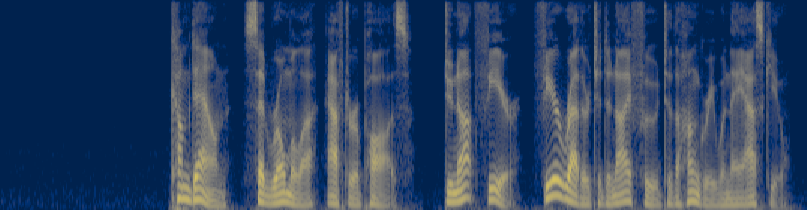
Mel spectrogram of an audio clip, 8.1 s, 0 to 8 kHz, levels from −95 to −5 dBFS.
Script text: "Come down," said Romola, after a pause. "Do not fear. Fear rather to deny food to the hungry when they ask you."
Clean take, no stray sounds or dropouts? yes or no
yes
